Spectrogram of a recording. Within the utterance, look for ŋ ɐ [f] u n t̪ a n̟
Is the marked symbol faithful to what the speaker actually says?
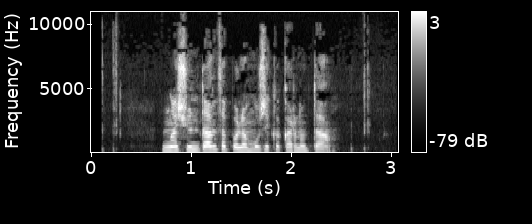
no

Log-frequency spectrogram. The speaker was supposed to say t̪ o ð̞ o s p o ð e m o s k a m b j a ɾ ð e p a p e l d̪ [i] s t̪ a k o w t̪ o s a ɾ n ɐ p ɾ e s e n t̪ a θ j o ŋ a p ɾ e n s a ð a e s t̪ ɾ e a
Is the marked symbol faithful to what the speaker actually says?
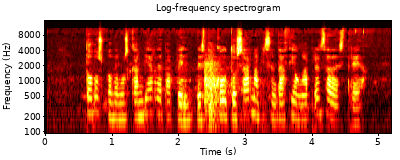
no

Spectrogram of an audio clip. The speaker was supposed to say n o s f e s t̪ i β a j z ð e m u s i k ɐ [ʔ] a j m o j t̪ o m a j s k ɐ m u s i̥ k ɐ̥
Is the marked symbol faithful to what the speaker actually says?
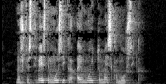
yes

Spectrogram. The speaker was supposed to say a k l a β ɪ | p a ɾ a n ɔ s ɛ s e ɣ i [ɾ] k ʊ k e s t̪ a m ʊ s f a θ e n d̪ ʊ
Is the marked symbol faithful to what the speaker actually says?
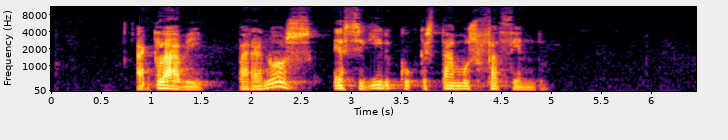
yes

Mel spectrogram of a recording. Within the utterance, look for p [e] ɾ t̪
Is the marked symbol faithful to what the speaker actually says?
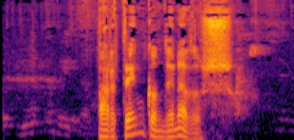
no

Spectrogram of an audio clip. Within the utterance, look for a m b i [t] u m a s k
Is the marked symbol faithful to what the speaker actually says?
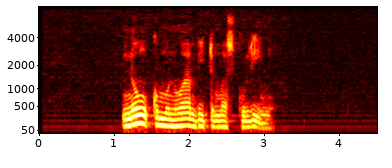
yes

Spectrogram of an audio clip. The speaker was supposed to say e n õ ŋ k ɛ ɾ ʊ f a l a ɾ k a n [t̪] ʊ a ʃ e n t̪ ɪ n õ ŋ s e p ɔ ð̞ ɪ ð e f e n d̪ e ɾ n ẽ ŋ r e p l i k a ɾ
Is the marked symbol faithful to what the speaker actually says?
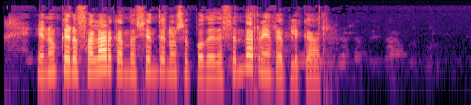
no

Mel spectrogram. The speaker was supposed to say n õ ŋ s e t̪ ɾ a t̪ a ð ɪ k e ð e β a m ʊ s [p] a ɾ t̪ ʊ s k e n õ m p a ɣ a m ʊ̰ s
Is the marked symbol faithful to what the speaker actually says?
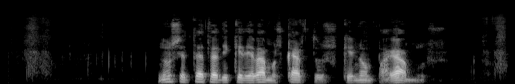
no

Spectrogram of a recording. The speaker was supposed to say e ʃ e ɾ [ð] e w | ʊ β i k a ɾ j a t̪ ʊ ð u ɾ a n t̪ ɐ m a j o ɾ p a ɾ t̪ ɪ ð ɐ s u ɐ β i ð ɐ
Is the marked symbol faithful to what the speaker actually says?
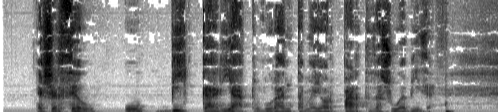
no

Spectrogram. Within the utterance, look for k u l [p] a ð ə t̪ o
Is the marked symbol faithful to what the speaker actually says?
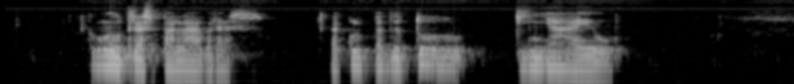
yes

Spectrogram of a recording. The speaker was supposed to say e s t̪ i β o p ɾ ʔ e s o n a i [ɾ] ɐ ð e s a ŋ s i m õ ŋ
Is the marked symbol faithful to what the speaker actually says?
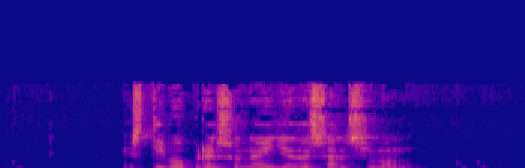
no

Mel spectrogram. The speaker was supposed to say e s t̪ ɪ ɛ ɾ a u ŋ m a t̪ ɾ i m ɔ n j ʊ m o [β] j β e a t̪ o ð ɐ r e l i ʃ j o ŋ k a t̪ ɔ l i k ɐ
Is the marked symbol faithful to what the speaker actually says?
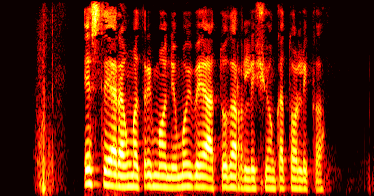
no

